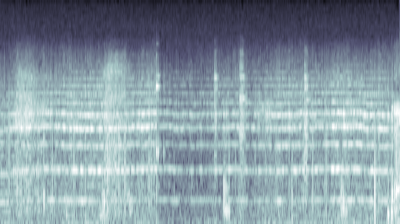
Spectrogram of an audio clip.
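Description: A sustained musical chord of several steady pitches, held through with only small swells.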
